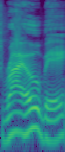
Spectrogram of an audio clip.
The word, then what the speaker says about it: Ryobi: You know, I'm surprised it's not pronounced well, the way a lot of people pronounce is r e e o b i e, but that don't make any sense cuz it's not Ryobi. It's Ryobi, and Ryobi has an amazing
